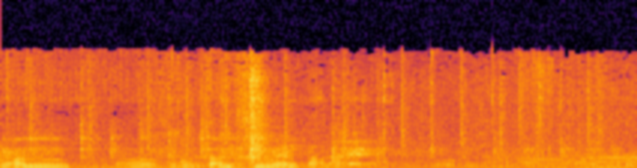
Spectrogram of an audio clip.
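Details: Agitated cattle at the Masbagik animal market in NTB, Indonesia: a low, harmonic moo opens, broken by people's voices and market bustle, then a long, steady low moo drags on toward the end.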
